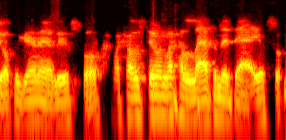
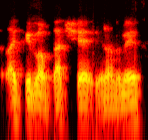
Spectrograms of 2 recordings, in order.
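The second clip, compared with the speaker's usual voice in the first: usual speaking voice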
